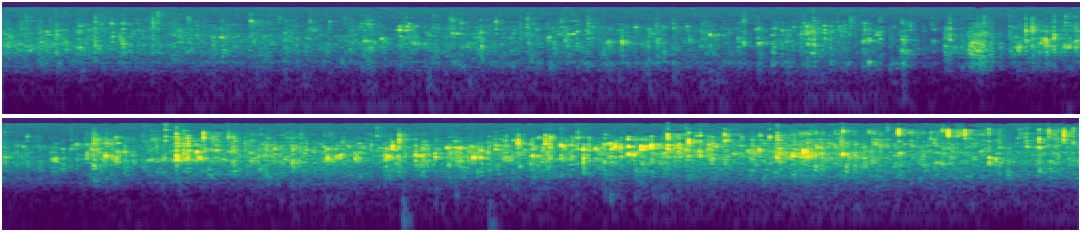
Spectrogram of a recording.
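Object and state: Silicone scrubber gloves rubbed together.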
